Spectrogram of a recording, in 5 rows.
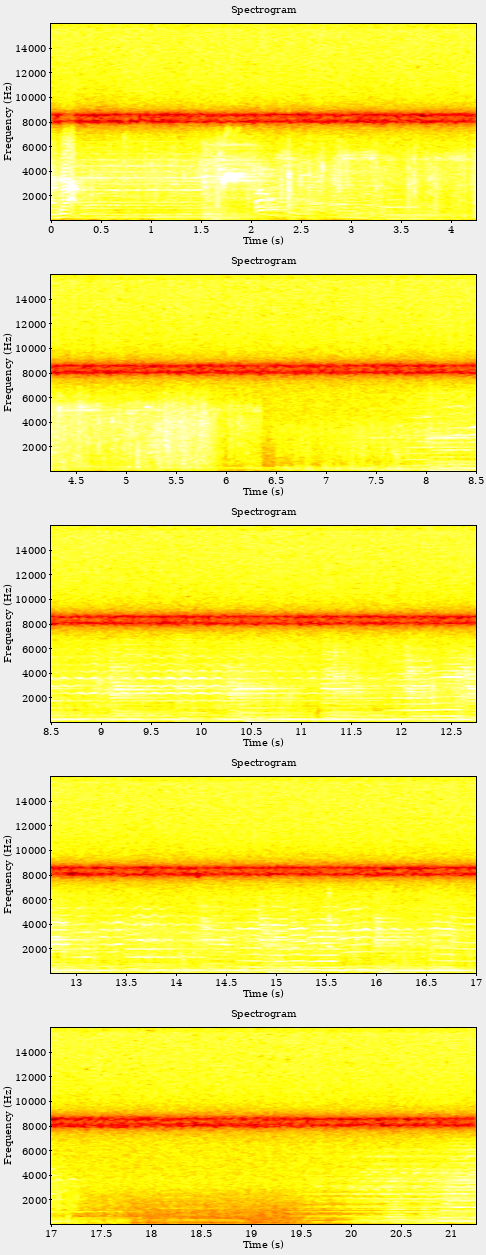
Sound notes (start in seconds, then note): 1.5 one whistles; 2.6 hooves thundering; 2.6 wagon rattling; 6.4 slow latino music; 18.3 dramatic music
